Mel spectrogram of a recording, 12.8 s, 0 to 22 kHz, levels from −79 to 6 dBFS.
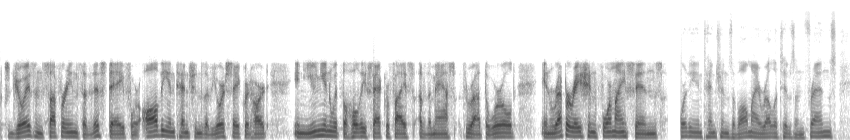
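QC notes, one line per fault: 0.00–10.21 s, input switched to a poorer device: the speech is dull and boxy, with nothing above 3.4 kHz, a faint noise floor roughly 50 dB down, and a level about 5 dB different. At 10.21 s a 0.2 s silence precedes "the intentions of all", after which the full band returns. This points to a likely switch from a headset call profile back to a wideband microphone. Light Opus coding runs across the whole clip.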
